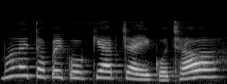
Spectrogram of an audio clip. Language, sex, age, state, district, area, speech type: Nepali, female, 18-30, West Bengal, Darjeeling, rural, spontaneous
